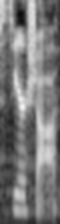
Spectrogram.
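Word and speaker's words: Saoirse: Sara who becomes source instead of Seir Sha but god forbid you say Mrs.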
